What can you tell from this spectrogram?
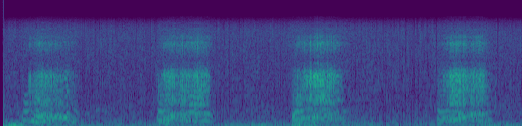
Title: snore zzz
